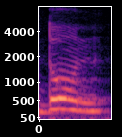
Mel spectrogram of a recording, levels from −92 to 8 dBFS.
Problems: background sounds at intervals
